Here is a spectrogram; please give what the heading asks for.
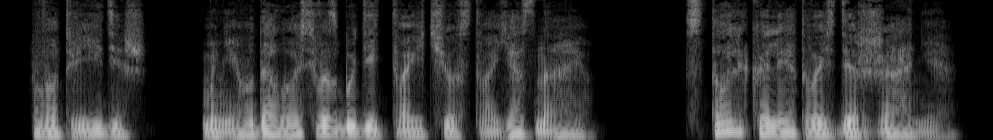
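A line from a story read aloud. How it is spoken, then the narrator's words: Sigh. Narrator (Russian): Вздохнула Киприда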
